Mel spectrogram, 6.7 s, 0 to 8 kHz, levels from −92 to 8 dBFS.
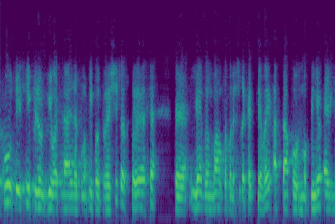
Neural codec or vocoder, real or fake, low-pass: codec, 16 kHz, 2 kbps, FreqCodec, smaller model; fake; 7.2 kHz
